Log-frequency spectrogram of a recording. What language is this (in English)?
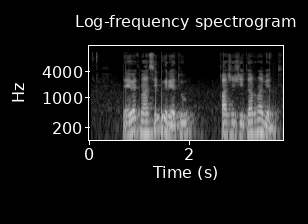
Central Kurdish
